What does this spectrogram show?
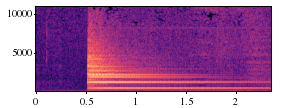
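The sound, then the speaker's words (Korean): A single flat, non-round bronze bell-chime of a Korean pyeonjong set, a hwangjong bell, is struck once on its narrow side, ringing out with a sharp attack and a clear metallic tone that slowly fades, heard alone. “또 이렇게 좁은 면 쪽을 치면 그 소리의 성향이 달라지옵니다.”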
